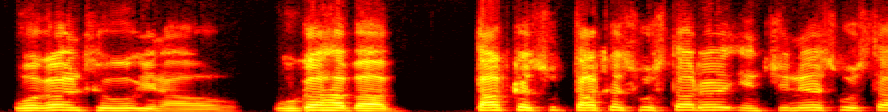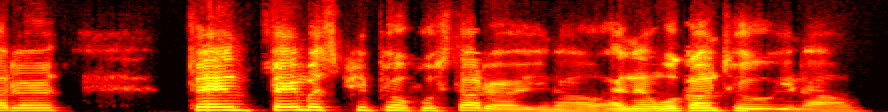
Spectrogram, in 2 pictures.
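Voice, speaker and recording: Bright-voiced man who stutters. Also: a little high, moderate pace, no echo, dull audio. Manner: stutters, heavy fillers and repeated words. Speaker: presenter and moderator. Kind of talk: online conference talk.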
